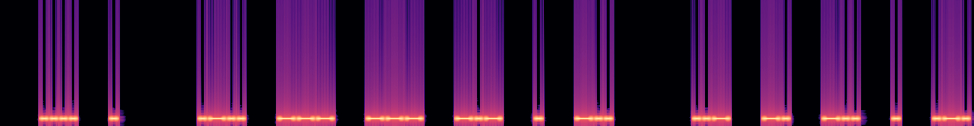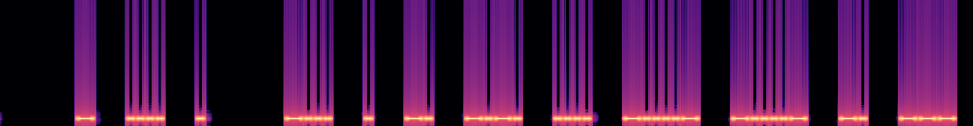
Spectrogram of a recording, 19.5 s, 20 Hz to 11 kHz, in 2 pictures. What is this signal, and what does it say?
Morse code, heard as a keyed tone, about 25 wpm, spaced as for 16 wpm, 700 Hz. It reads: HE LOOKED UNDER THE BENCH--NO
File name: Pinocchio / Pinocchio ch1 10 25 ik1hge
